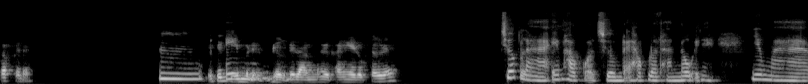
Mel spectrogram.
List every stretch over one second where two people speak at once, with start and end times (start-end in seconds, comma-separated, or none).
none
